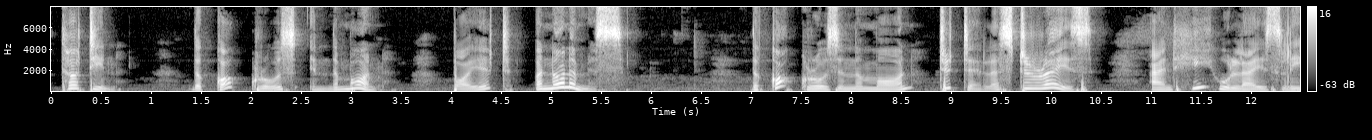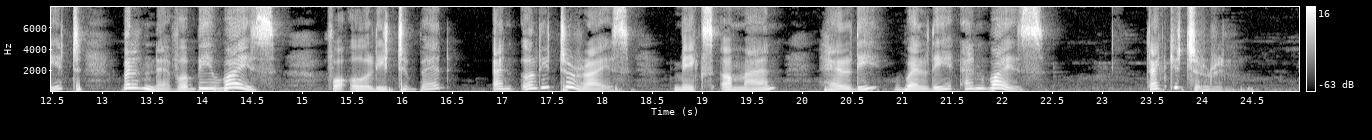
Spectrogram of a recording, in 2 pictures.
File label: Recitation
